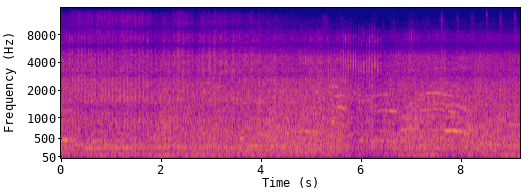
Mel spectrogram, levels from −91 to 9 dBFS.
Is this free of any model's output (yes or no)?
yes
